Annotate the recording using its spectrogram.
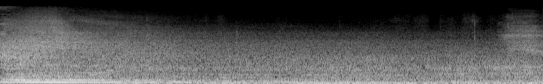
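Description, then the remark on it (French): A minibus carrying a whole group engine revs loudly with a low, droning hum, then settles into a steady, rushing rumble as the vehicle pulls away and keeps driving. No one speaks. “On part tous avec mon minibus.”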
